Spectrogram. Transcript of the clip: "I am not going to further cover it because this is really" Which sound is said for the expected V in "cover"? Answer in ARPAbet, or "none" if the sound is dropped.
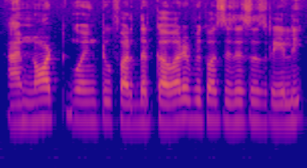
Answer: V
